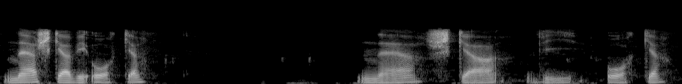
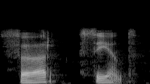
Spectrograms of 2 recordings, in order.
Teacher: if a word ends with R and the next one begins with S, there's a merge usually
